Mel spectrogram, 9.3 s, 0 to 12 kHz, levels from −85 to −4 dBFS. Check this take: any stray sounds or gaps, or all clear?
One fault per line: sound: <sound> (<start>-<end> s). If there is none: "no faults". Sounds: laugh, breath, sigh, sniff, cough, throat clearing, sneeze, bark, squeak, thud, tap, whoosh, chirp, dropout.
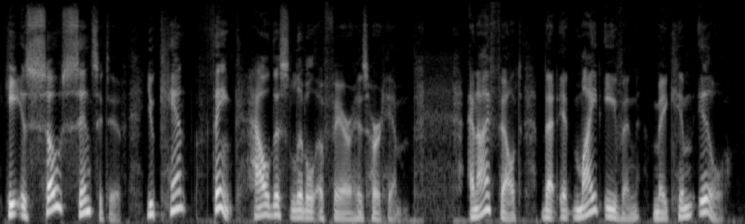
no faults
